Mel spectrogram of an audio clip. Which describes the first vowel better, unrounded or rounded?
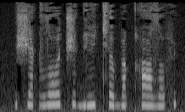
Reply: unrounded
